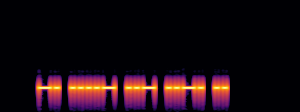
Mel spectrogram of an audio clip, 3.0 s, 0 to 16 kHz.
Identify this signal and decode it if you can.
Morse code, heard as a keyed tone, about 36 wpm, 700 Hz. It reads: N4UFI
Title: Speed Racing - USA 1x3 Call Signs 30wpm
